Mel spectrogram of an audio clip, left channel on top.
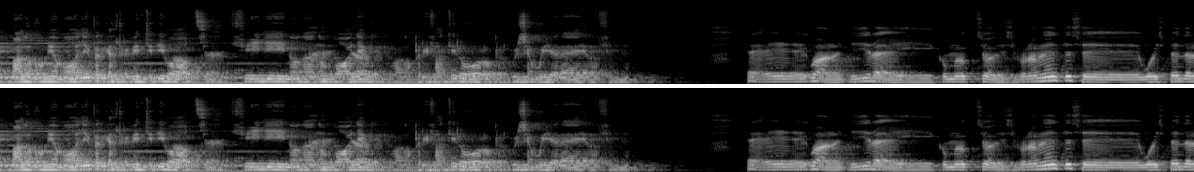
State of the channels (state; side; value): identical; both; correlation 1.00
